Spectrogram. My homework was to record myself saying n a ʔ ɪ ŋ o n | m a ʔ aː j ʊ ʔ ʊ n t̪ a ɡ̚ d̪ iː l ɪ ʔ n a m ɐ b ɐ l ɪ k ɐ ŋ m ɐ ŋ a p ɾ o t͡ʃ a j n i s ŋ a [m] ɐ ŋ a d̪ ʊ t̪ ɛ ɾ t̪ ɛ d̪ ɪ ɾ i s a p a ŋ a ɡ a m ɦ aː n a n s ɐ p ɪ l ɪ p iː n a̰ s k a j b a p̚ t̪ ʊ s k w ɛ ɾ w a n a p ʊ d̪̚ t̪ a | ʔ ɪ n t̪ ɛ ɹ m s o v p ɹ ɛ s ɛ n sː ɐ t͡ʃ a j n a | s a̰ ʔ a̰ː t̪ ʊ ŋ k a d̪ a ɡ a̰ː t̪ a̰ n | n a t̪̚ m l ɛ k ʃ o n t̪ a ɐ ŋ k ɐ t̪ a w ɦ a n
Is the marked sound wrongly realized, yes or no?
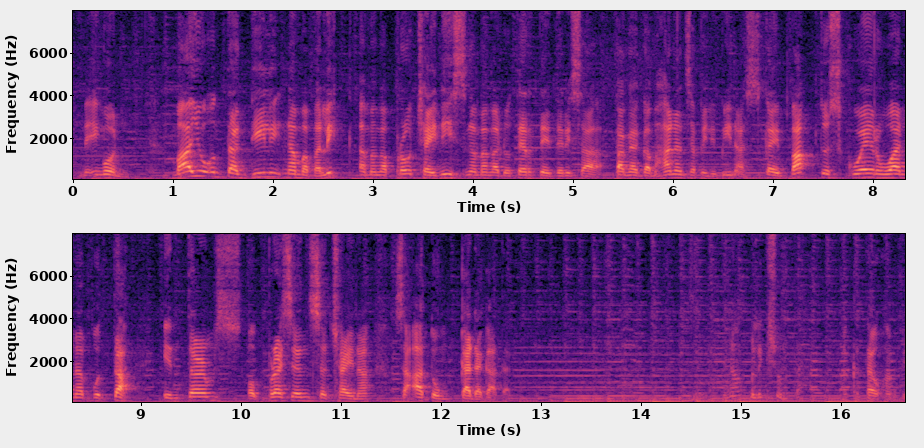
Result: no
